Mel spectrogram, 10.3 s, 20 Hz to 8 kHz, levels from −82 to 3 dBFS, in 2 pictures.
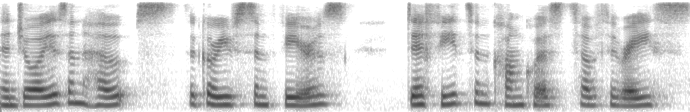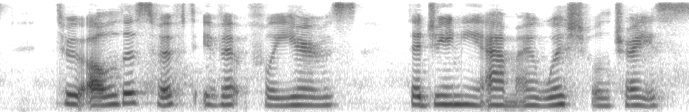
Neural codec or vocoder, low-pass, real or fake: codec, 16 kHz, 0.8 kbps, ZipCodec; 7.2 kHz; fake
